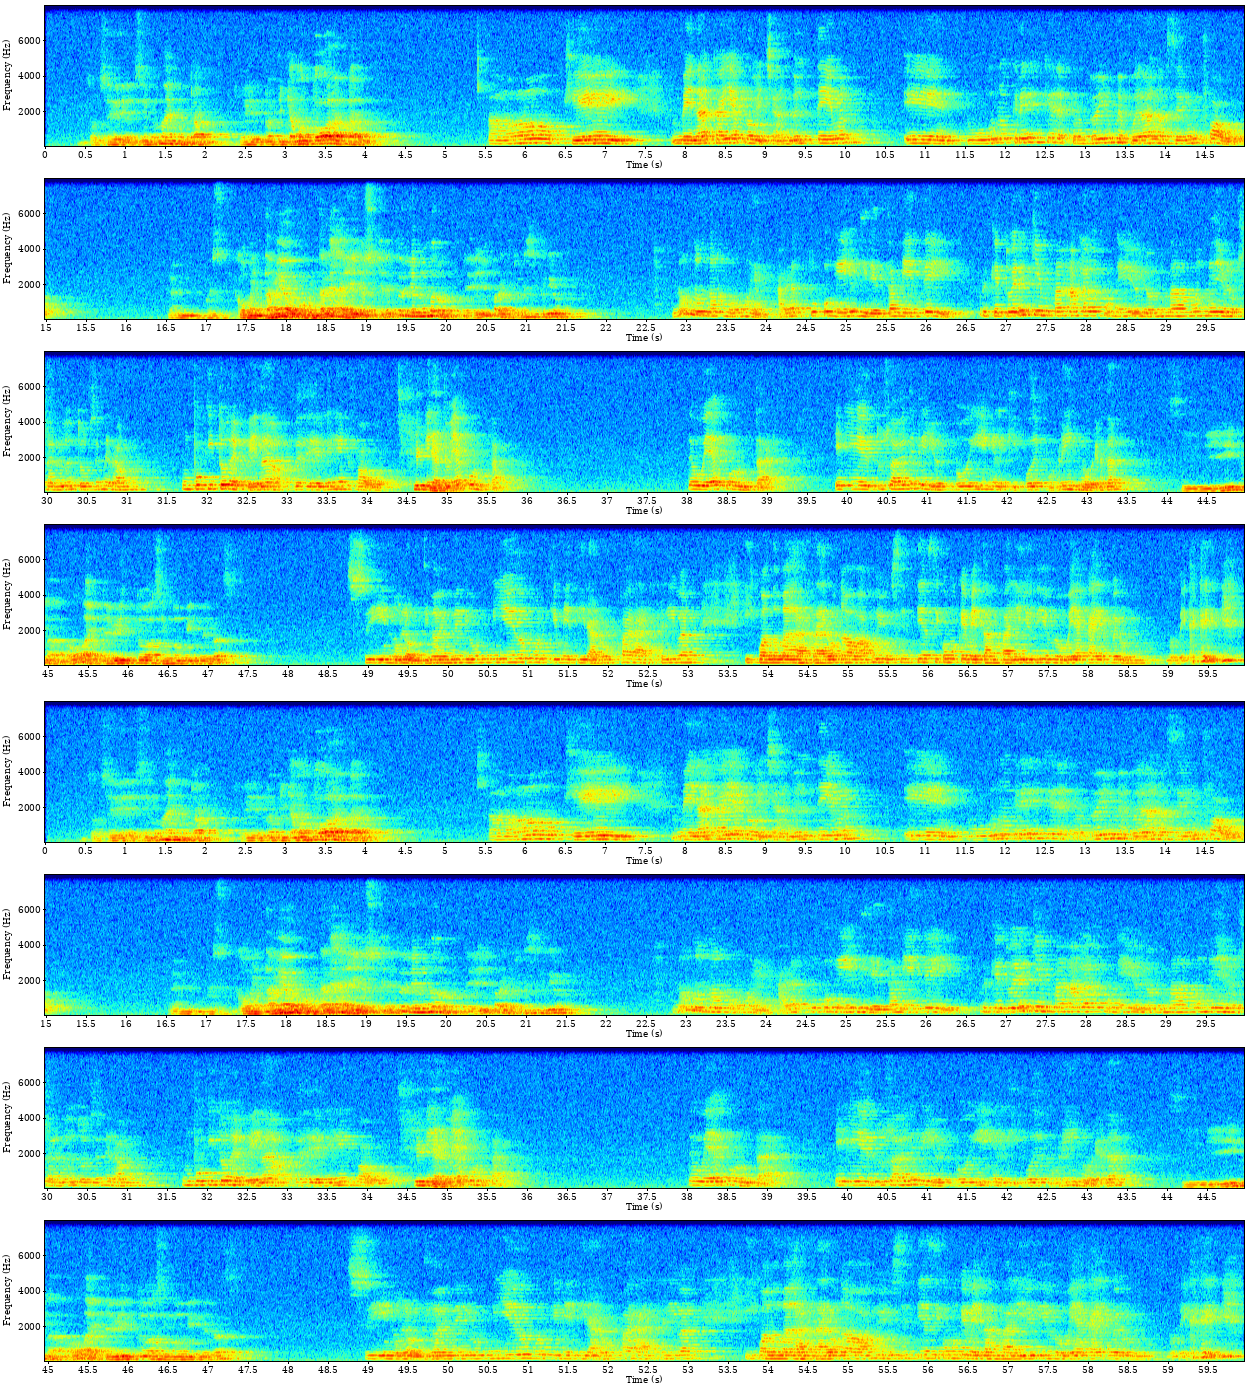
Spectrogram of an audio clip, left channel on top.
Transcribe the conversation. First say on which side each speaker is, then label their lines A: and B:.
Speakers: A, on the left; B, on the left.
A: Entonces, eh, siempre
B: Mm.
A: nos encontramos, Eh, practicamos todas las tardes.
B: Ah, ok. Ven acá y aprovechando el tema, eh, ¿tú no crees que de pronto ellos me puedan hacer un favor?
A: Eh, pues coméntame o comentarles a ellos, si quieres te doy el número de ellos para que tú les escribas.
B: No, no, no, no. eh, Habla tú con ellos directamente y porque tú eres quien más ha hablado con ellos, yo nada más medio los saludo, entonces me da un, un poquito de pena pedirles el favor.
A: ¿Qué
B: Mira,
A: quieres?
B: te voy a contar, te voy a contar. Eh, tú sabes de que yo estoy en el equipo de porrismo, ¿verdad?
A: Sí, claro, ahí te he visto haciendo piruetas,
B: Sí, no, la última vez me dio miedo porque me tiraron para arriba y cuando me agarraron abajo yo sentí así como que me tambaleé, yo dije me voy a caer, pero no, no me <laughs> caí.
